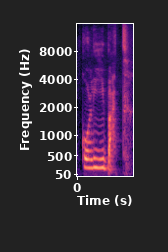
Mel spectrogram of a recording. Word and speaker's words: kolíbat: Kolíbat.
